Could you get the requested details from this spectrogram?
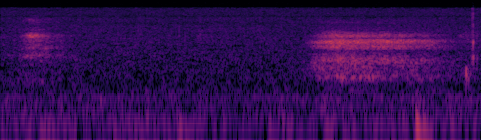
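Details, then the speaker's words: A child with hiccups is told to keep sniffing a Young Living essential oil to stop them: two quick nasal sniffs, the second longer and stronger, in a quiet room. "keep sniffing you just had another hiccup keep sniffing I actually need I have okay sniff again keep going until they're gone"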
